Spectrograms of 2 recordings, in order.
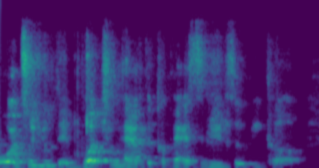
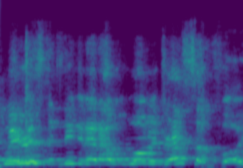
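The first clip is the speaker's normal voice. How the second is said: higher, louder mock whine; mock shouted complaint; 8 semitones higher, 4 dB louder than usual. Mocking single women, a higher, louder whiny shout. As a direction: shout it like a fed-up single woman.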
